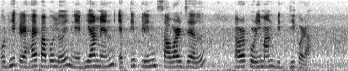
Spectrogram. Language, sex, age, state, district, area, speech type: Assamese, female, 45-60, Assam, Sonitpur, urban, read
